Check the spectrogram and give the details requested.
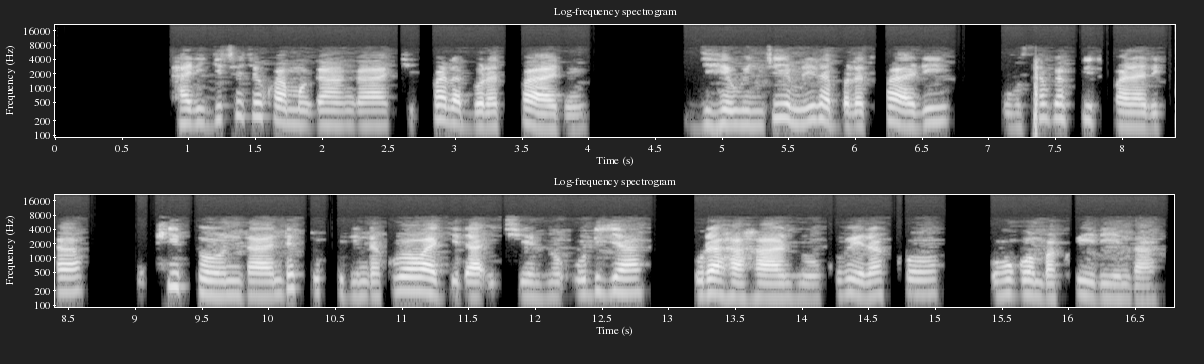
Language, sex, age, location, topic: Kinyarwanda, male, 25-35, Nyagatare, health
